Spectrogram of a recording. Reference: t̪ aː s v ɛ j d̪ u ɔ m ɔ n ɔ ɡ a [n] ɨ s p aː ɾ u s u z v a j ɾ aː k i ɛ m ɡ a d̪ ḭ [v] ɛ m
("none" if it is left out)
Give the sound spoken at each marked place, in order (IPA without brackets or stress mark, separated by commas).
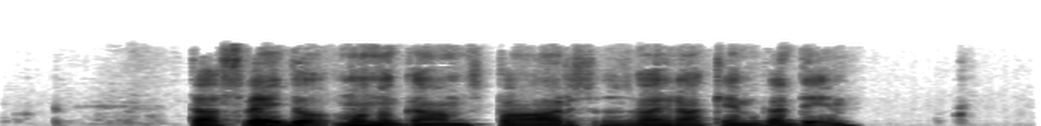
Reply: m, none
